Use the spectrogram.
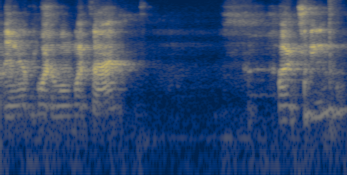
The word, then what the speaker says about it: Khartoum: Khartoum? It's in Khartoum. Khartoum? Oh, the ancient city of Khartoum. Kartum, I think. It's KHART. Oh, God. I badly misspelled it. Wait, say it again. Khartoum. No, spell it again.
